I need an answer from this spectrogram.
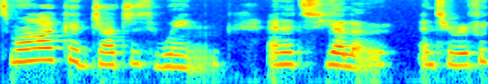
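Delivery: ordinary delivery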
